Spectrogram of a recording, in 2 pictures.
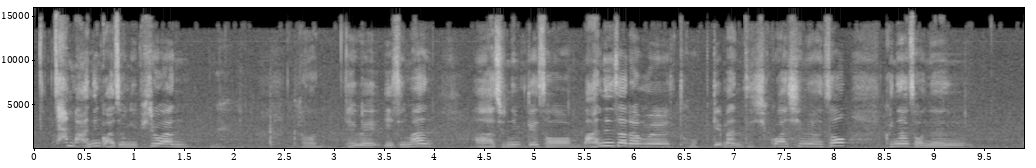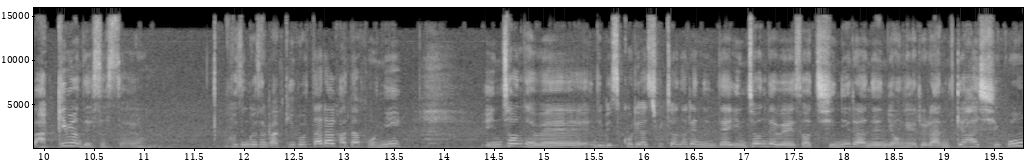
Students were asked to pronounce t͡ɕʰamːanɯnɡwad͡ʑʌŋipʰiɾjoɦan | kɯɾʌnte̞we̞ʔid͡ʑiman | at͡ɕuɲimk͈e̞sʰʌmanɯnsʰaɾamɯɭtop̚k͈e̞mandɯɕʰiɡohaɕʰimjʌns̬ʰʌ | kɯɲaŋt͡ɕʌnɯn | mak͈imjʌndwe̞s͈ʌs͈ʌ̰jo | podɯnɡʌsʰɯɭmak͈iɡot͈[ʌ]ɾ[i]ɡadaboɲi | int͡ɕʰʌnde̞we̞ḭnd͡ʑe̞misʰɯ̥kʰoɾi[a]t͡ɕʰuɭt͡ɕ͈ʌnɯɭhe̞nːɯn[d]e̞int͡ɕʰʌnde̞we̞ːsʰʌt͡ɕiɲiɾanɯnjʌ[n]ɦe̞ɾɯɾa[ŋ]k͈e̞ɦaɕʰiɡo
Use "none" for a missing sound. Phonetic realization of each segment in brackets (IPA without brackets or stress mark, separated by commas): a, a, a, d, ŋ, n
